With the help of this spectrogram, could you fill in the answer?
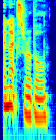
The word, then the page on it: inexorable: British English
